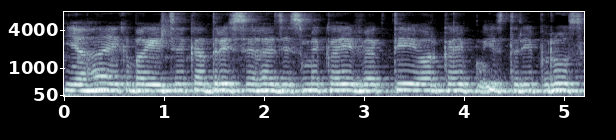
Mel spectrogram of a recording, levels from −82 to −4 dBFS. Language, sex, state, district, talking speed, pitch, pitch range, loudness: Hindi, female, Bihar, Vaishali, 140 wpm, 215 Hz, 205-220 Hz, -13 LUFS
